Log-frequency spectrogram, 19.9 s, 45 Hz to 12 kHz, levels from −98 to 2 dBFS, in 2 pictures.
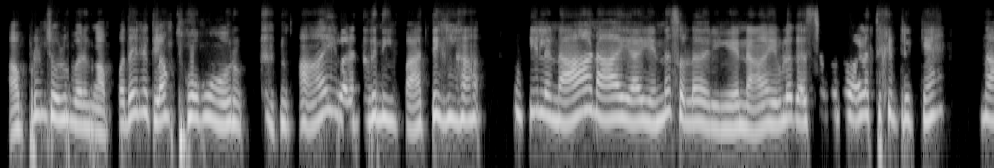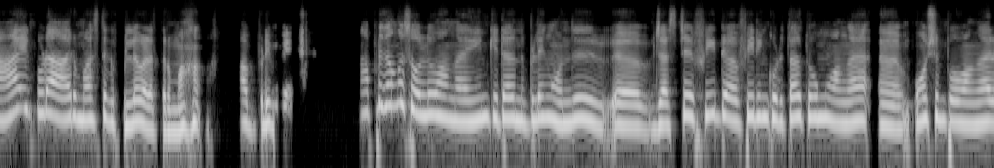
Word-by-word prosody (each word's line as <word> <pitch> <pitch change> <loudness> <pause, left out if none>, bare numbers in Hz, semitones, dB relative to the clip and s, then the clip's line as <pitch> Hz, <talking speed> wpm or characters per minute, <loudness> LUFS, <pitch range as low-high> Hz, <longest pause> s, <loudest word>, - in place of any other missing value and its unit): அப்பிடின்னு 260 +10 -2
சொல்லும் 230 -2 +3
பாருங்க. 185 -3 0
அப்பதான் 215 - -1
எனக்குலாம் 250 -4 +1
கோபம் 245 -2 +3
வரும். 205 -1 +1 0.6
நாய் 230 +10 -1
வளர்த்தது 215 +4 -1
நீங்க 220 -5 0
பார்த்தீங்களா? 225 +5 +1 0.7
இல்ல 285 -2 +1 0.2
நான் 275 +9 +2
நாயா! 230 -1 +2 0.2
என்ன 235 +6 +2
சொல்ல 215 -5 +1
வர்றீங்க? 180 -2 -2 0.2
நான் 180 +5 -1
இவ்ளோ 230 +4 +1
கஷ்டப்பட்டு 255 +5 -7
வளர்த்துக்கிட்டு 260 -1 -2
இருக்கேன்! 230 +5 -2 0.5
நாய்கூட 285 +5 -1
6 235 +2 +1
மாசத்துக்கு 225 -1 -1
பிள்ள 195 +3 +2
வளர்த்துருமா? 165 -1 +1 0.6
அப்பிடிம்பேன். 185 0 -3 0.7
அப்பிடிதாங்க 360 +5 -1
சொல்லுவாங்க. 260 -4 +2 0.2
ஏன்னு 240 +2 +2
கேட்டா, 240 0 +2
அந்த 220 -2 +2
பிள்ளைங்க 240 0 +2
வந்து 210 +3 +3 0.4
அ - - +4 0.4
ஜஸ்ட்டு 195 +6 0
ஃபீட், 260 -1 0 0.2
ஃபீடிங் 245 -1 +1
குடுத்தா 235 +1 +1
தூங்குவாங்க. 230 -4 +1 0.4
அ - - 0 0.2
மோஷன் 225 +1 +1
போவாங்க. 200 -1 +1
230 Hz, 135 wpm, -23 LUFS, 205-250 Hz, 0.7 s, அ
